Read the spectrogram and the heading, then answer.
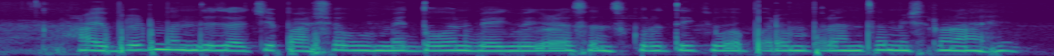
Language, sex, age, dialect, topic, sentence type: Marathi, female, 31-35, Northern Konkan, banking, statement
